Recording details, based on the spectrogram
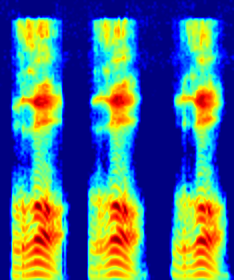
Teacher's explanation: Huruf ro sebagaimana huruf G di bahasa Indonesia, tapi kita getarkan. Ro, ya. Ghairil mardu, bukan dengan qalqalah, magedu, bukan.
